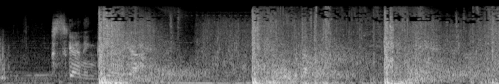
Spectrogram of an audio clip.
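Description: Gunshots boom loudly, each followed by a rumbling echo.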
